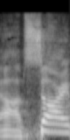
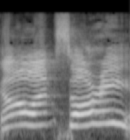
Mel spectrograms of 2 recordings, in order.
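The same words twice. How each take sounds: First: Mock apology. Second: Very high, slow, exaggerated apology; hammed-up sorry in a squeaky voice; apologetic gang member. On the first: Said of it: "I'm like". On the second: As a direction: grovel comically as the tough guy. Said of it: "very apologetic".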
